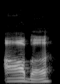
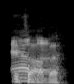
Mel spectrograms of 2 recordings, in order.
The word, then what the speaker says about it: ABBA: We got multiple emails that apparently we've all been saying it wrong. I kept saying ABBA last. It's ABBA. Like ABBA. Abacus.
